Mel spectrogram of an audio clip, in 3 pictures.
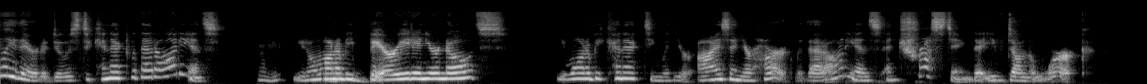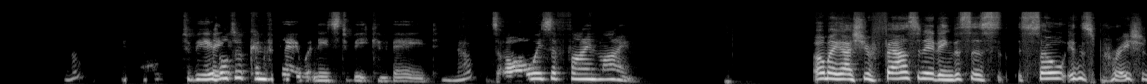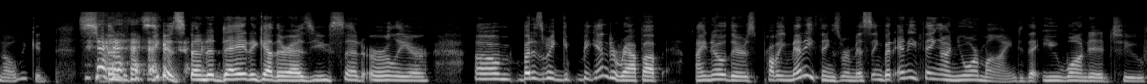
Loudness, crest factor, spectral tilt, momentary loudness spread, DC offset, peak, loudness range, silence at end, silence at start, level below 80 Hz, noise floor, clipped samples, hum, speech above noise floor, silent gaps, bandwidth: -19 LUFS; 18 dB; -5 dB/octave; 16 LU; under 0.1%; 0 dBFS; 8 LU; 0 s; 0 s; -66 dBFS; under -90 dBFS; under 0.1%; none; over 72 dB; none; 12.5 kHz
